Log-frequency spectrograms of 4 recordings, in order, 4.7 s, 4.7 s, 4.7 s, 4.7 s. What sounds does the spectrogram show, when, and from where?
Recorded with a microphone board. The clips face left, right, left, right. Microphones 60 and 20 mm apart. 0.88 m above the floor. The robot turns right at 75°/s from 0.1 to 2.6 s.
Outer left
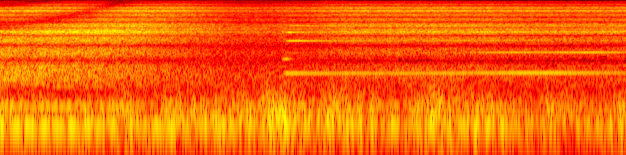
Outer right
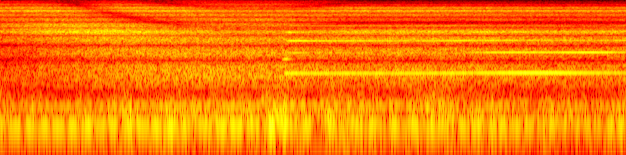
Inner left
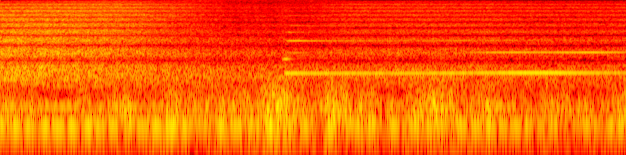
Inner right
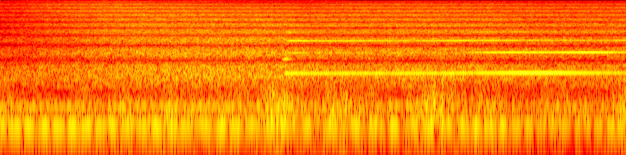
0.0 s a drone: 135° left; by 4.7 s 40° right
2.1 s a flute: 145° right; by 4.7 s 110° right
